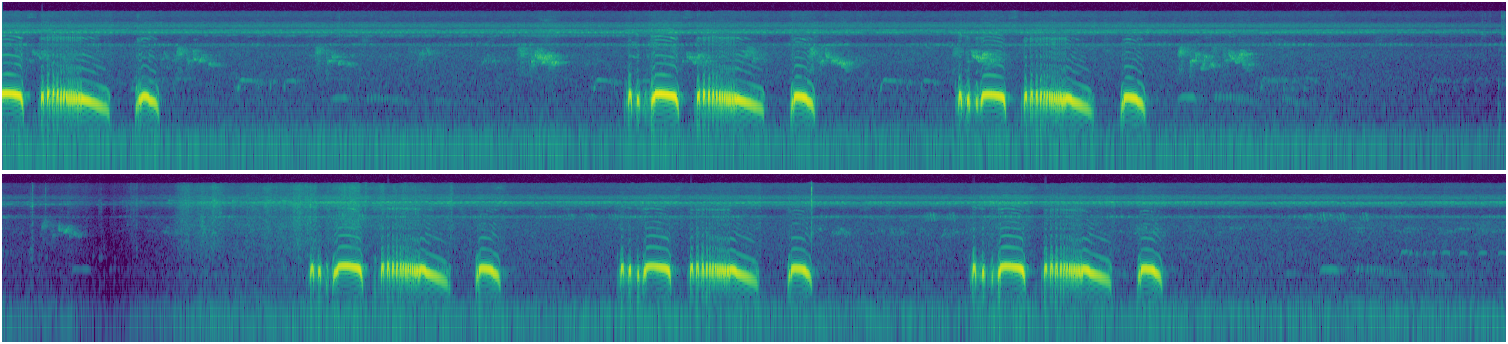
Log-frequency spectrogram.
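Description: Male spotted dove cooing: six phrases, each of a few falling coos ending on a short clipped note, with pauses between phrases and a longer silence about midway.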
